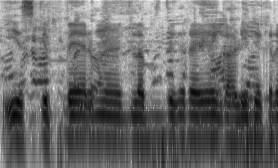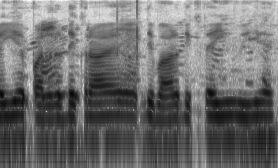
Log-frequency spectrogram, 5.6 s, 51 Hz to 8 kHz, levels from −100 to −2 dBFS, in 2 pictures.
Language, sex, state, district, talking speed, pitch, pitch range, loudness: Hindi, male, Madhya Pradesh, Katni, 205 wpm, 120 Hz, 120-125 Hz, -14 LUFS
